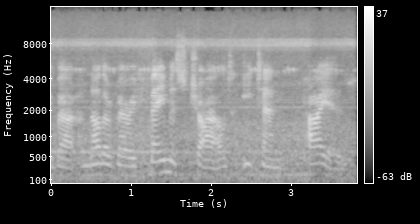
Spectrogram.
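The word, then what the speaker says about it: Etan Patz: another very famous child, Etan Paez, who is Pate, as some people pronounce it, whose parents have, as the Goshes have, spent endless hours searching for their lost son, and much pain.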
